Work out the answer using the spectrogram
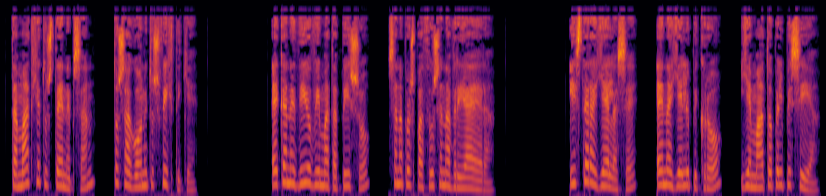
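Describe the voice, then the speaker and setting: A woman reading a scripted first-person romance story in a measured, sensual storytelling manner. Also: a little high, no echo, studio quality.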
